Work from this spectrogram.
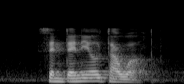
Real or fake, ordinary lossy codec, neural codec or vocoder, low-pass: real; none; none; 5.4 kHz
